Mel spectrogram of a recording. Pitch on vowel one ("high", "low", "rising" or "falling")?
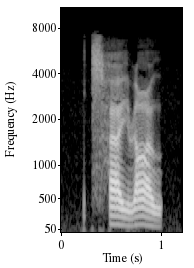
falling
